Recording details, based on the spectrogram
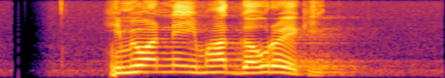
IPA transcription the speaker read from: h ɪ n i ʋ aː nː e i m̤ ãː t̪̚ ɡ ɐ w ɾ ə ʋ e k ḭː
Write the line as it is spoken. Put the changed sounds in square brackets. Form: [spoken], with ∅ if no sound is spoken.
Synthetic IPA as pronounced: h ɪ [m] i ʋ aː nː e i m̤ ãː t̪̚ ɡ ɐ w ɾ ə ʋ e k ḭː

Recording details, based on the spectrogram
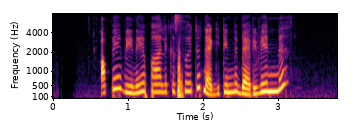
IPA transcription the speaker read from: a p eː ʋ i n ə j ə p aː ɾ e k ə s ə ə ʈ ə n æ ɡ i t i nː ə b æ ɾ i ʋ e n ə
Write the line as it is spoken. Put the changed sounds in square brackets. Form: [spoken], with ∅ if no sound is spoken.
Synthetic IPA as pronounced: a p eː ʋ i n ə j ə p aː [l] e k ə s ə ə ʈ ə n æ ɡ i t i nː ə b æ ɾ i ʋ e [nː] ə

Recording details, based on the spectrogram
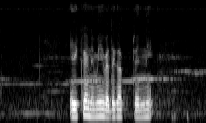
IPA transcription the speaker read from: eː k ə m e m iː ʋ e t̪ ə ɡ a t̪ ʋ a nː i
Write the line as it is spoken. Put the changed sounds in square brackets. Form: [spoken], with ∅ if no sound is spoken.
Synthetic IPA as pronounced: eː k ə [n] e m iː ʋ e [d̪] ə ɡ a t̪ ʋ [e] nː i

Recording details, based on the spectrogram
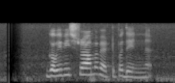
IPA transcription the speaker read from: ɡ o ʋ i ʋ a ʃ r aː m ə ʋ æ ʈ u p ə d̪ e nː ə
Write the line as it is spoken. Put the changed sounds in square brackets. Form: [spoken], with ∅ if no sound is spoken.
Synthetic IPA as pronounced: ɡ o ʋ i ʋ [i] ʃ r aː m ə ʋ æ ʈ u p ə d̪ e nː ə

